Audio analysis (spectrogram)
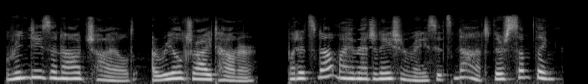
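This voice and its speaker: A scared, tearful young woman pleads in a high, shaky voice, as a woman reading the story puts her on. The voice sits well above the reader's own, with a soft, mellow tone. It is a storybook character voice. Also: expressive, moderate pace. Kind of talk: audiobook character voice.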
